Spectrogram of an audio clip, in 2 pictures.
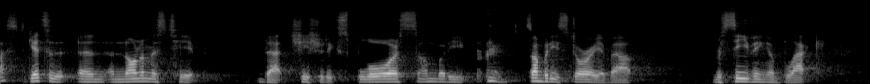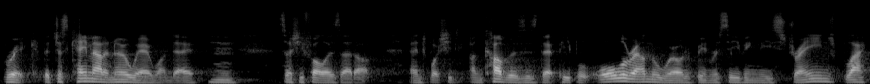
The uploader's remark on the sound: all on location at the RMIT Capitol theatre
